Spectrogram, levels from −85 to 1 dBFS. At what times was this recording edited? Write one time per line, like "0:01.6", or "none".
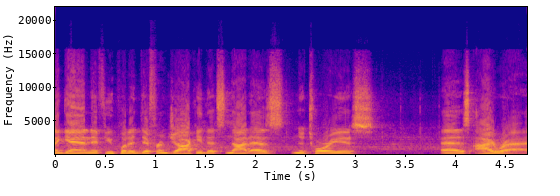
none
